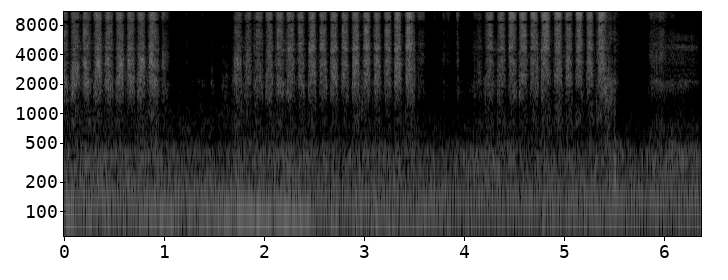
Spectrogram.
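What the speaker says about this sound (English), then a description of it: "Lightly sanding." Quiet, rhythmic rubbing strokes of sandpaper lightly sanding a leather edge in quick back-and-forth bursts, pausing briefly between passes, close and faint with no talking.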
